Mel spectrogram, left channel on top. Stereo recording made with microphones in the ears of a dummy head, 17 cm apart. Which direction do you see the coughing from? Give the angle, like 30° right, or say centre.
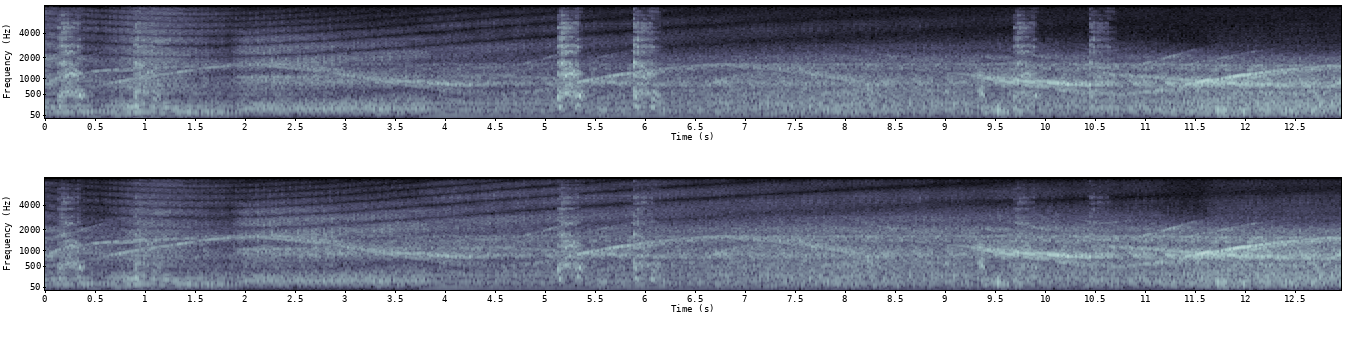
30° left.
